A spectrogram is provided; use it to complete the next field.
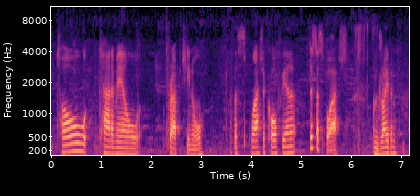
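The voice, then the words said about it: Scottish accent. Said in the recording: “I sense a Scottish accent there”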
